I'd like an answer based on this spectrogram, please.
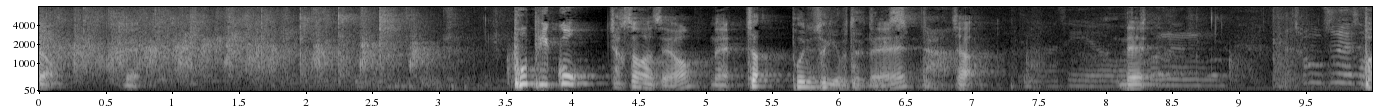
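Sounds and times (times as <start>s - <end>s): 
audience applause: 0.0s - 3.1s
speech: 0.6s - 0.9s, 3.6s - 7.2s, 8.1s - 8.5s.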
